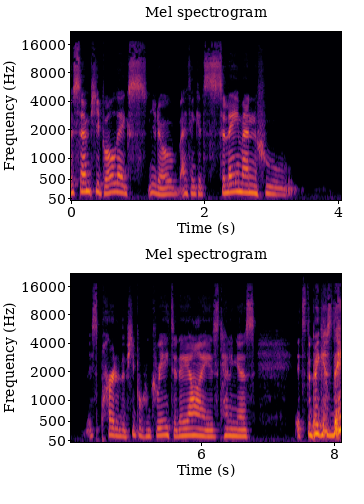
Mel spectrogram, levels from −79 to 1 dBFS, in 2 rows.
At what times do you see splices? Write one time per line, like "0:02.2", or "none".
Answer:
none

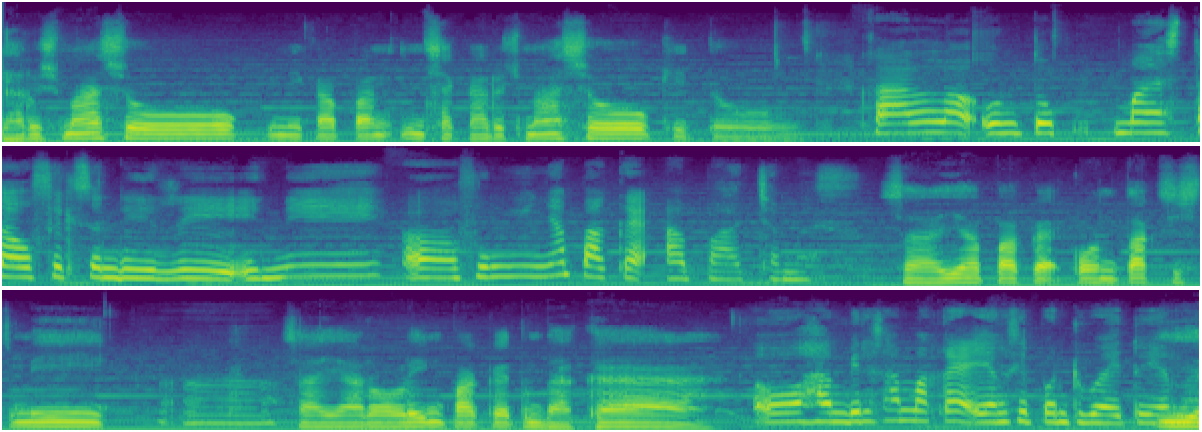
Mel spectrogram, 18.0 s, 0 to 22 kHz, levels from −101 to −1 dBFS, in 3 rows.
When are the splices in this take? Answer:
none

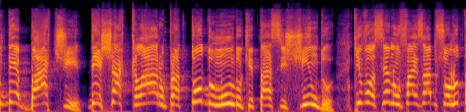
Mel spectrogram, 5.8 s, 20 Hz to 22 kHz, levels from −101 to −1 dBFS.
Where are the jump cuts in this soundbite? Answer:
0:01.0

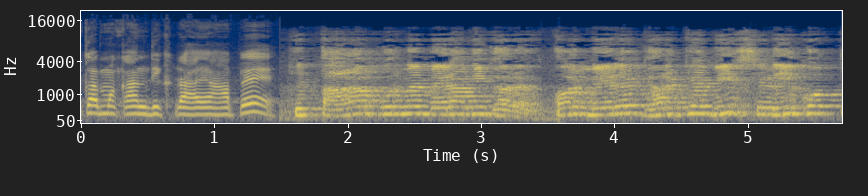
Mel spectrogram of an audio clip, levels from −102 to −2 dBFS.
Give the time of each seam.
0:01.5
0:03.5

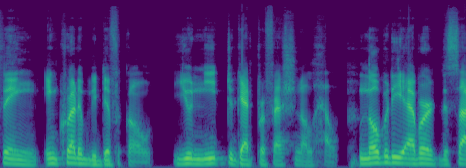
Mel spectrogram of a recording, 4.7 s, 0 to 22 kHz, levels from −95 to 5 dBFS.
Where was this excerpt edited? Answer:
0:03.6

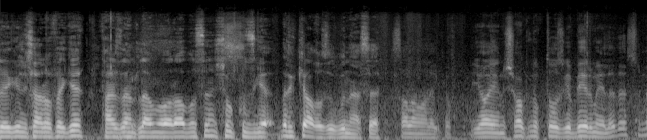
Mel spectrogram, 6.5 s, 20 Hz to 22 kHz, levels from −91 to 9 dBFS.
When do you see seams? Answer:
none

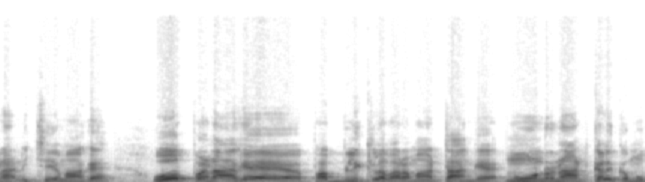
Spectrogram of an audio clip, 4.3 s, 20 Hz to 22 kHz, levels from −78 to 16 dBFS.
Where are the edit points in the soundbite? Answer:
0:03.3

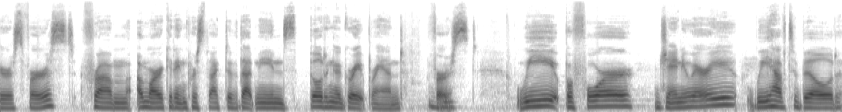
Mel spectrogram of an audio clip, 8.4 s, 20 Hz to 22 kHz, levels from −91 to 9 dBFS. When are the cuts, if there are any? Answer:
none

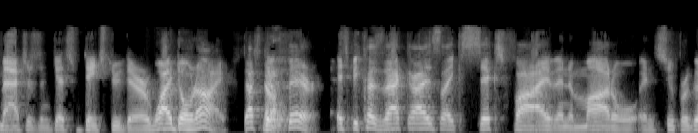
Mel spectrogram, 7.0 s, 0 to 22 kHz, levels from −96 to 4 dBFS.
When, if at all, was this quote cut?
0:03.2

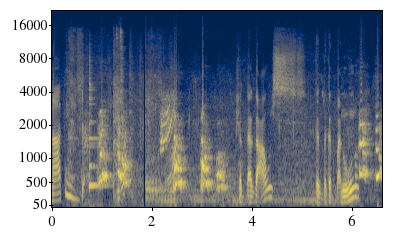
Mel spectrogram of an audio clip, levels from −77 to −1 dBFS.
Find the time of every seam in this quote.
0:01.7

